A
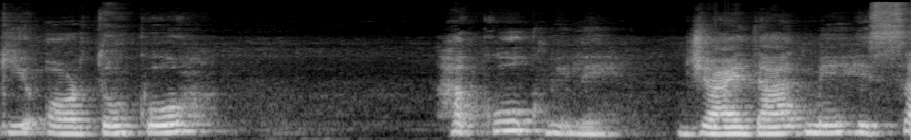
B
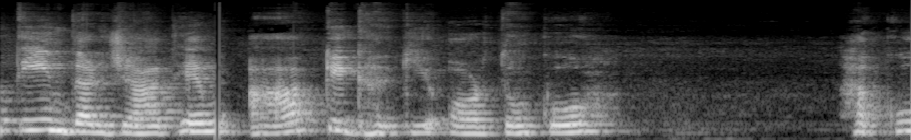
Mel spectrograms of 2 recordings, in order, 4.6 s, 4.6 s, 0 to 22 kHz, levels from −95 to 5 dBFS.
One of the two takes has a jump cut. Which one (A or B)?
B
